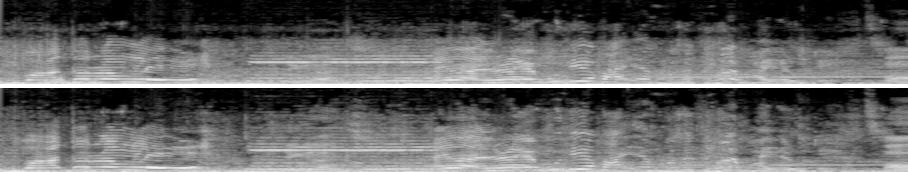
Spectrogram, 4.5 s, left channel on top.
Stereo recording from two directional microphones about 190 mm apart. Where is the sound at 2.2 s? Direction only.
30° right (ahead or behind).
